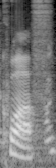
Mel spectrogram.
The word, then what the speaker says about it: quiff: yes Cliff is nice I like quaff sorry that's how it's pronounced but it's but it's spelled q-u-i-f-f correct yeah yeah okay I mean but it's pronounced quaff ER okay no I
